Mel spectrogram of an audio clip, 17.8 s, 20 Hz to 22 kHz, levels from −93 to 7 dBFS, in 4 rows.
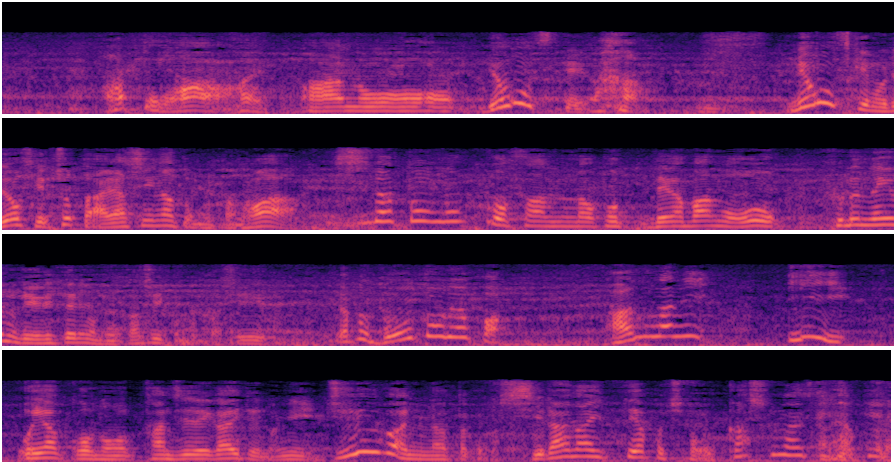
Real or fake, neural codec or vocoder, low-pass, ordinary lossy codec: fake; codec, 16 kHz, 4 kbps, FunCodec, trained on Chinese and English, 50 frames a second; 7.2 kHz; MP3, 32 kbps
